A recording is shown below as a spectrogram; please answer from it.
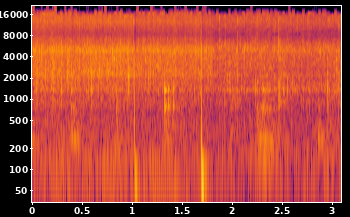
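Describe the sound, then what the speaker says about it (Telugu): Onions, green chillies and curry leaves frying in ghee and oil with garam masala for bagara rice, a loud, steady sizzle with a few scrapes of stirring, close and without voices. "ఇవన్నీ కాస్త బ్రౌన్ కలర్ వచ్చే వరకు వేయించుకోవాలండి."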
